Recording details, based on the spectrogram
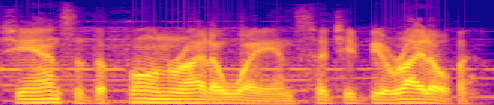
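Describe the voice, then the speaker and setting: Man acting a very low-voiced jealous American murderer, old radio. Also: quick pace, music in the background, close to an everyday voice. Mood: calm, calculating. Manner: confessional, insistent, needy. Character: jealous, obsessive man who murdered his wife, narrating his crime. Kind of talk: 1940s radio mystery drama acting. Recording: dull vintage 1940s radio recording.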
